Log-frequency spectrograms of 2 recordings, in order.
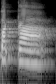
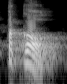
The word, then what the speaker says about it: teko: merumuskan bahasa Jawa itu bunyinya antara a dengan o itulah bahasa Jawa baru yang dikreasi Sultan Agung ada tiga tingkatan kromo Madyo ngoko dan semuanya kemudian ngeleg tapi sego bukan Lara tapi loro bukan teka tapi teko karena Sultan Agung seneng Jadi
